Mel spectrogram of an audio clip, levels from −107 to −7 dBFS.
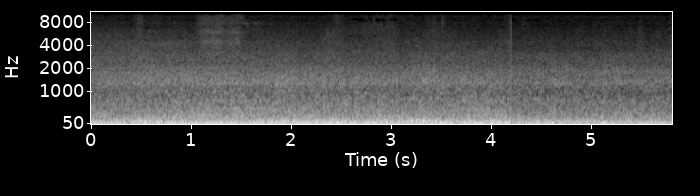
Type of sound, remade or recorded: recorded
